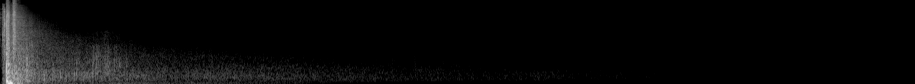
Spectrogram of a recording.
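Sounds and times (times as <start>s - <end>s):
silenced gunshot: 0.0s - 1.6s.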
